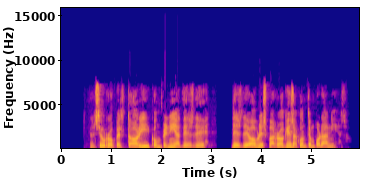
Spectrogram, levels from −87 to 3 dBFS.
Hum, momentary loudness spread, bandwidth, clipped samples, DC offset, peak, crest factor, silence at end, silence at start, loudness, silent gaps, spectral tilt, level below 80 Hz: none; 7 LU; 8 kHz; under 0.1%; under 0.1%; 0 dBFS; 16 dB; 0.3 s; 0.6 s; -14 LUFS; 3.17-3.40 s; -4 dB/octave; -52 dBFS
